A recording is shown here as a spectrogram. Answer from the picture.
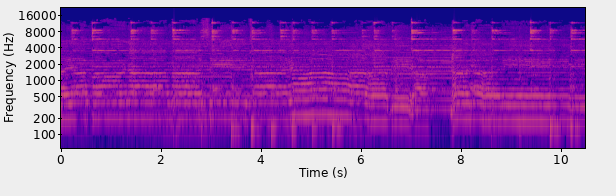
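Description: Devotional kirtan chanting: a voice holds long notes that slide between pitches over a steady drone, with a brief break about seven seconds in. Small hand cymbals tick in a steady beat underneath.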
